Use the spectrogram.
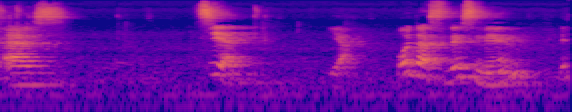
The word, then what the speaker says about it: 见: So this is pronounced as 剑.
